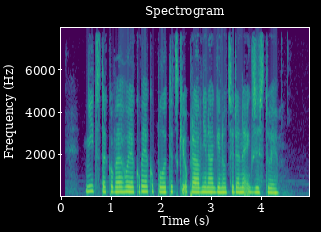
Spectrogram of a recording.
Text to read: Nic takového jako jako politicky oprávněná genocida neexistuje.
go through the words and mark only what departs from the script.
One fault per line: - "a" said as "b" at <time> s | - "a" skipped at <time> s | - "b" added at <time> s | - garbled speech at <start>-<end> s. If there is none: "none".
none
